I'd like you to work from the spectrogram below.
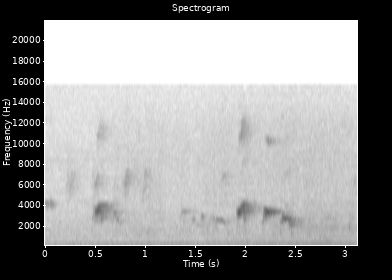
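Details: Trapping decoy red-whiskered bulbul on 12/11/2016 singing in challenge to rivals; two short bursts of clear chirped notes, a single phrase then a brisk three-note run, with faint high twitters between and a soft outdoor hush.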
